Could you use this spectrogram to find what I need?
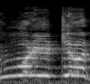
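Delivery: very high, terrified, panicked shouting. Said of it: "I was like".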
